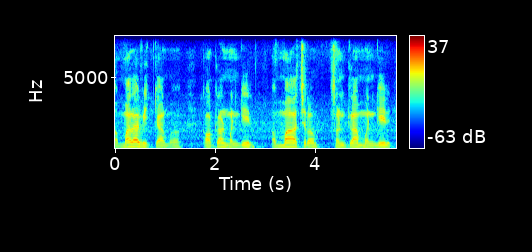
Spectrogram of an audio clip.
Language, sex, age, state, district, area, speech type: Gujarati, male, 60+, Gujarat, Kheda, rural, spontaneous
